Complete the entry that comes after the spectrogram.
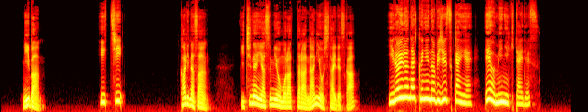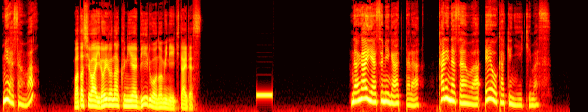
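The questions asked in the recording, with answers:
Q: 長い休みがあったらカリナさんは絵を描きに行きます。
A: ×(絵を見に行きたい)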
